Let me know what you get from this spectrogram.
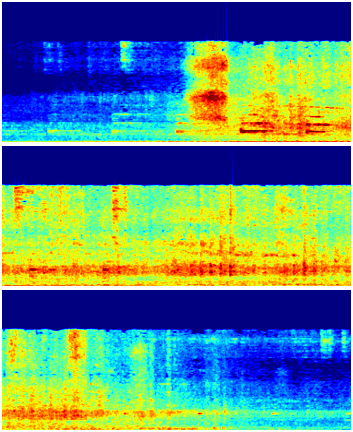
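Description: Metrolink commuter train passing at speed: the low drone of the diesel locomotive swells as it comes by in the first few seconds. Then the wheels of the bilevel coaches run on the rails, and the noise fades about nine seconds in as the train moves away.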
